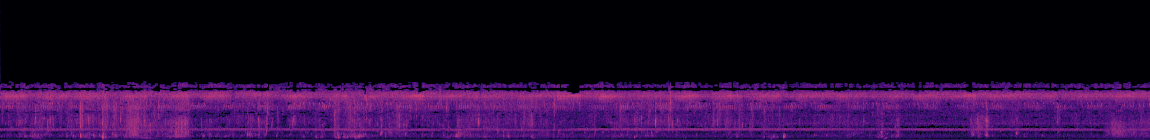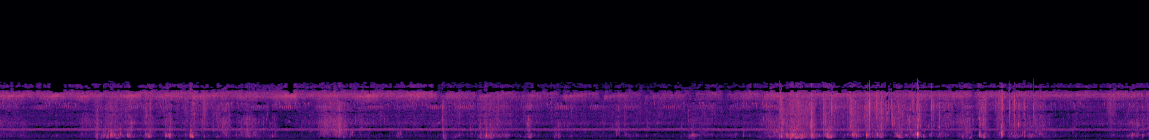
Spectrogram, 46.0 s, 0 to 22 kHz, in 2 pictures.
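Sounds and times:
water splashing from elephant trunks: 0:00.0 - 0:11.4, 0:24.7 - 0:28.6, 0:29.2 - 0:31.1, 0:31.7 - 0:34.5, 0:36.7 - 0:44.1, 0:45.2 - 0:45.9.

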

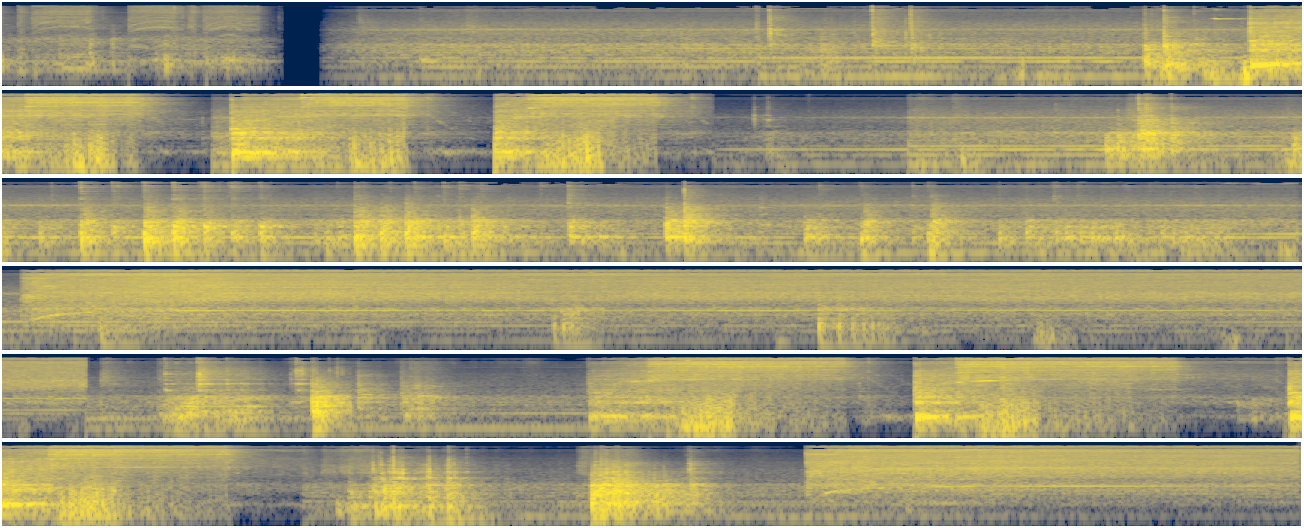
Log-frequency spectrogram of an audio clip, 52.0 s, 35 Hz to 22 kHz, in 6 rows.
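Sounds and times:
angle grinder whining: 0:00.0 - 0:35.3, 0:48.7 - 0:51.9.

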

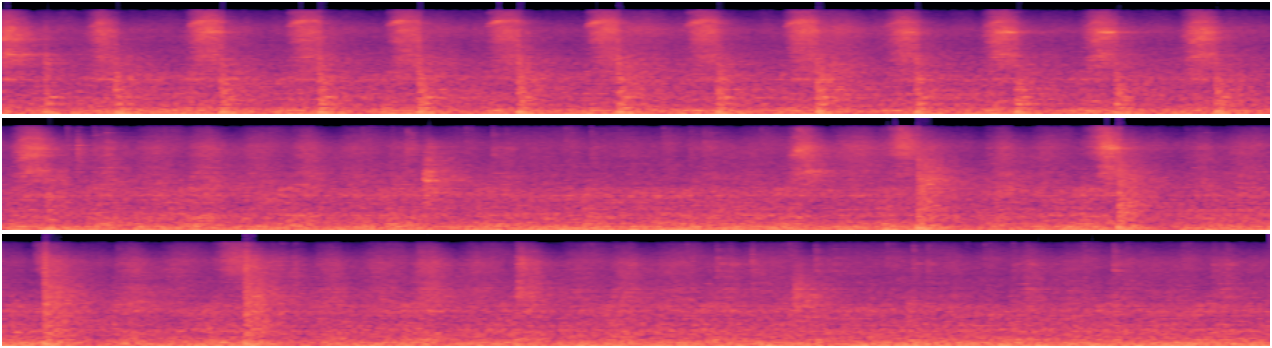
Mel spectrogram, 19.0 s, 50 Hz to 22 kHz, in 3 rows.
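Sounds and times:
low machine rumble: 0:00.0 - 0:19.0.

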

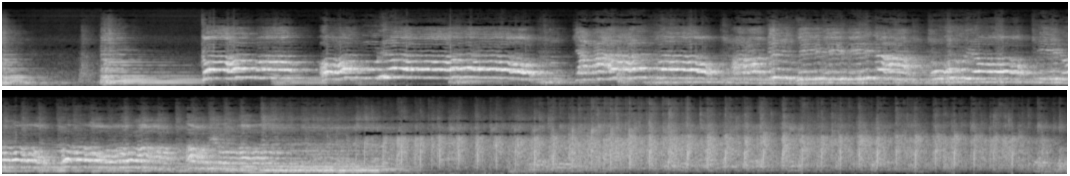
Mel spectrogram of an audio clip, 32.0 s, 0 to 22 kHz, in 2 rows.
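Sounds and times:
man singing flamenco: 0:03.0 - 0:22.0
audience applause: 0:20.7 - 0:31.9.

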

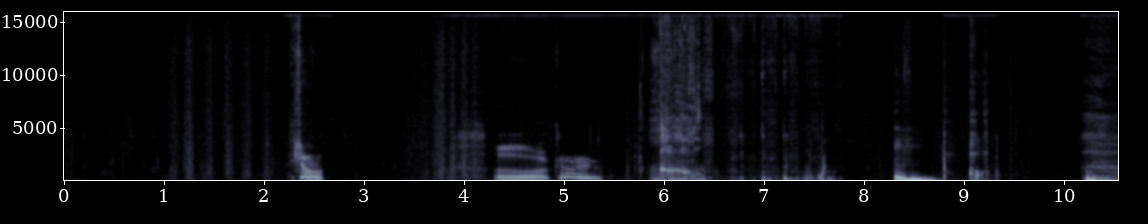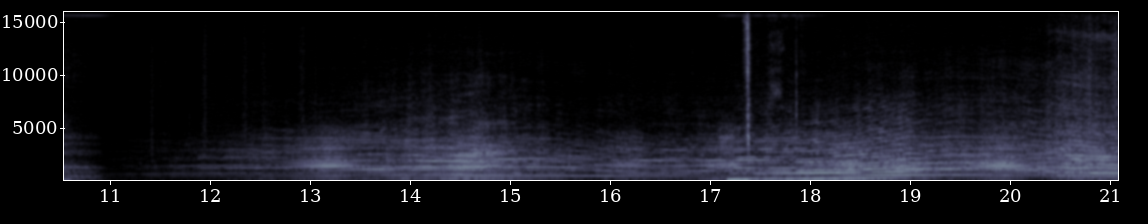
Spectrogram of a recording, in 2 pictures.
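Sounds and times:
vocal grunt: 0:05.9 - 0:06.6, 0:10.2 - 0:10.9
propeller plane engine buzzing: 0:10.5 - 0:21.0.

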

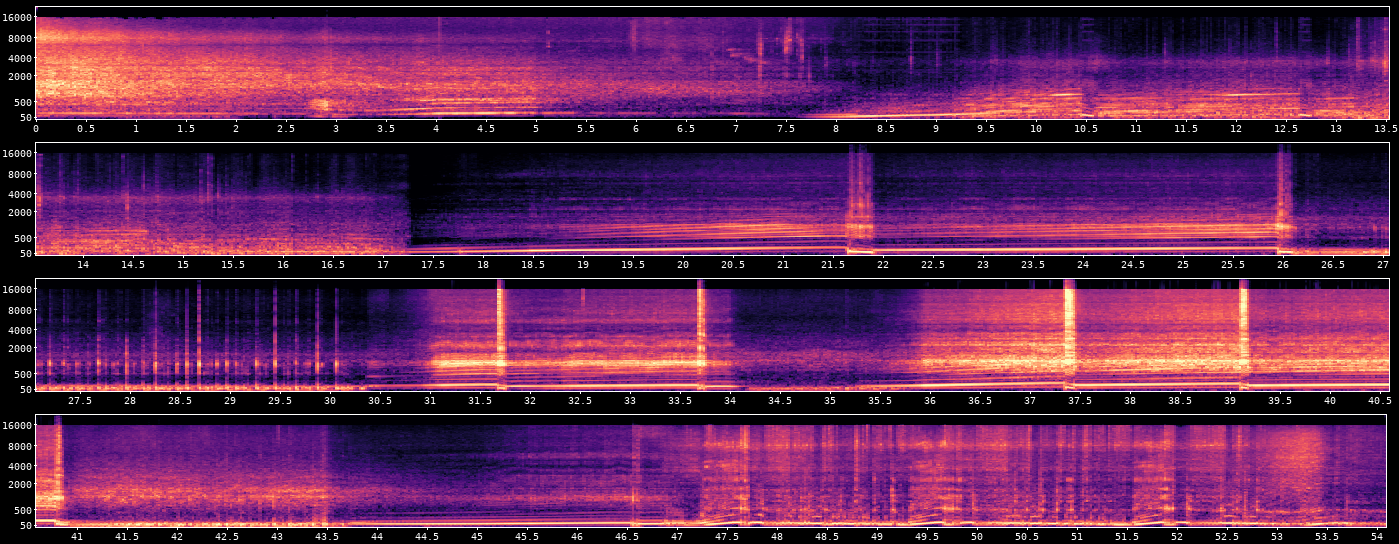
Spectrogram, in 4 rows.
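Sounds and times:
car engine accelerating: 0:00.0 - 0:54.0
exhaust crackling: 0:25.5 - 0:54.0
exhaust crack on upshift: 0:25.8 - 0:34.4, 0:46.0 - 0:54.0.

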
